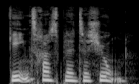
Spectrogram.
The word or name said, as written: gentransplantation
